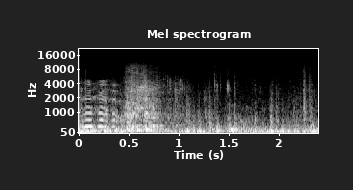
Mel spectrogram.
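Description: Low wind-and-boat rumble on the microphone, with a few short knocks as a mutton snapper is handled and pressed flat on the fibreglass deck against a measuring ruler.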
